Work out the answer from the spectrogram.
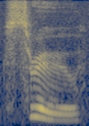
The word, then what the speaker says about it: through: first one basically it's basically a double o sound okay so ooh so through through through when I looked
